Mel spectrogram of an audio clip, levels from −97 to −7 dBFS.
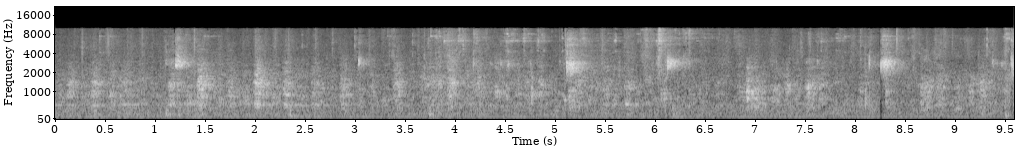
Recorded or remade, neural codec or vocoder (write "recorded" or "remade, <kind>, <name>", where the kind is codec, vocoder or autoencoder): recorded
